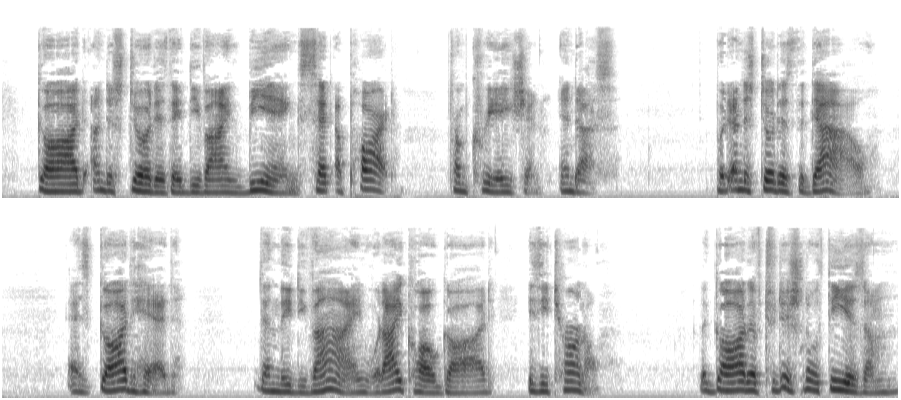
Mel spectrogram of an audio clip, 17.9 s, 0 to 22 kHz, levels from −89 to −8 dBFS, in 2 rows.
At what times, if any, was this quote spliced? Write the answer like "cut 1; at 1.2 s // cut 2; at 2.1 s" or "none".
cut 1; at 15.8 s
